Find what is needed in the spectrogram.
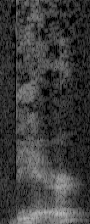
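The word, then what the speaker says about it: באר: The first is spelled approximately B-A-R and pronounced Beer, and this word means well.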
